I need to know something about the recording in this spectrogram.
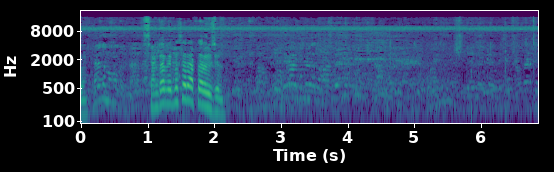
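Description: A crowd chatters and calls in the distance outdoors.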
